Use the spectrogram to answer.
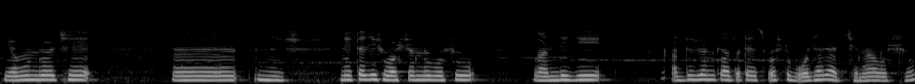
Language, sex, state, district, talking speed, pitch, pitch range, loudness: Bengali, female, West Bengal, North 24 Parganas, 120 wpm, 200 Hz, 190-210 Hz, -31 LUFS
